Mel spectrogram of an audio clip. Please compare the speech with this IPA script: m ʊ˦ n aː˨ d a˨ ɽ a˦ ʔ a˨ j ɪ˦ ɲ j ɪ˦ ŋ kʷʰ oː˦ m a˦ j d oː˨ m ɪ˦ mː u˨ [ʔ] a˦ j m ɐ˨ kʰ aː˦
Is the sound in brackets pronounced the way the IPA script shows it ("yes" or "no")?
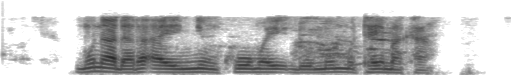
no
